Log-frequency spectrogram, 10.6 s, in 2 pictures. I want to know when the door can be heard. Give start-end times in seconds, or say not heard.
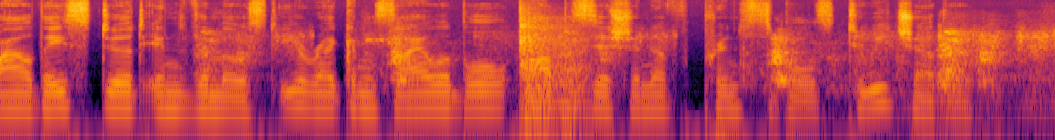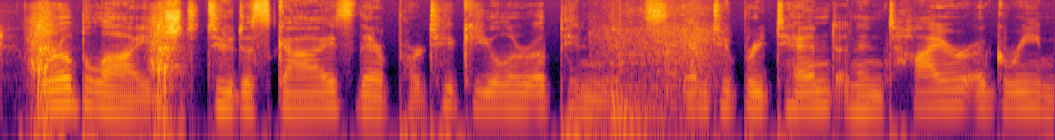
1.8-3.0, 8.2-8.9.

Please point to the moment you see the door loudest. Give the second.
3 s.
